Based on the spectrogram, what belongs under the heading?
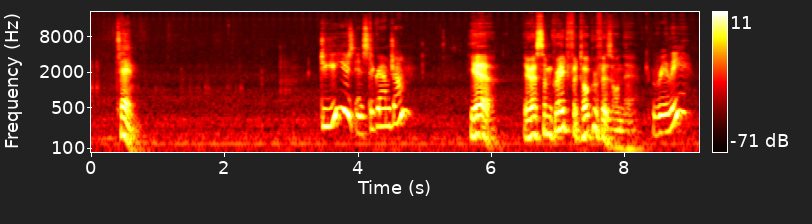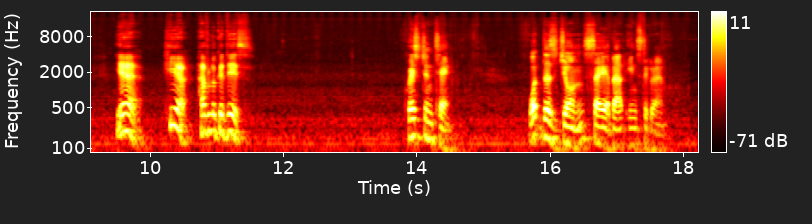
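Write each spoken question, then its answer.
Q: What does John say about Instagram?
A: There are some great photographers on it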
